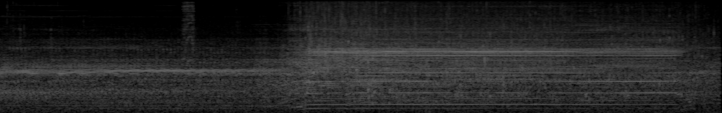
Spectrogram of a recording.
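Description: Motor of an RC model lobster boat running with a steady whine that, about halfway through, jumps to a louder, different pitch and holds there.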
